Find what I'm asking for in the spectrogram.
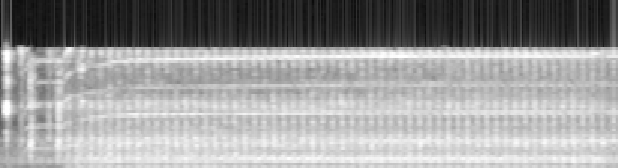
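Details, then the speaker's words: Honda Beat ESP injection scooter that won't hold idle after releasing the throttle: it starts high, then settles into a slow, lumpy putt of about four beats a second, too low. The idle adjuster gives no response, pointing to the idle air control valve. "pertama mau tinggi tapi kan begitu ideal ini kurang tinggi sebenarnya harusnya lebih tinggi dari ini"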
